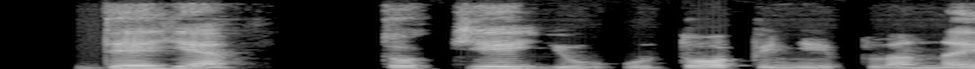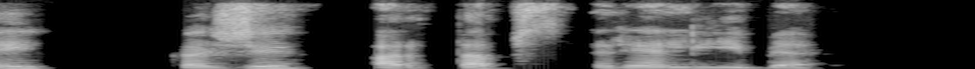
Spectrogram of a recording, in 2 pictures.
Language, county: Lithuanian, Telšiai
